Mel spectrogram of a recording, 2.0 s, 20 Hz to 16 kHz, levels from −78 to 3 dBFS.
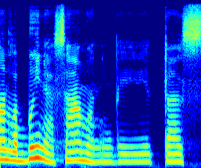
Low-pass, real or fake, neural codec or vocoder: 14.4 kHz; fake; codec, 44.1 kHz, 2.6 kbps, SNAC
